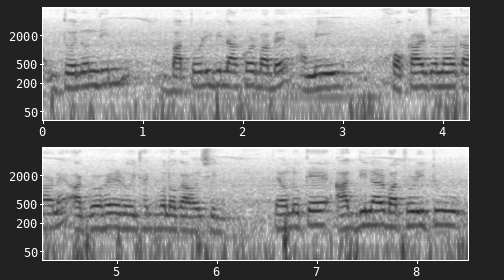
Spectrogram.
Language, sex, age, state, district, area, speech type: Assamese, male, 45-60, Assam, Charaideo, urban, spontaneous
